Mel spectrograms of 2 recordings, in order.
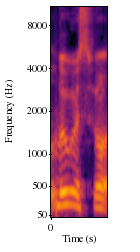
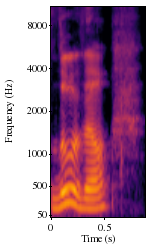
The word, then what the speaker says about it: Louisville: I said it right I know it's not Lewisville it's Louisville I have some uh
